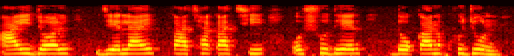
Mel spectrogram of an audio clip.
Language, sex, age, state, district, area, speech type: Bengali, female, 60+, West Bengal, Purba Medinipur, rural, read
